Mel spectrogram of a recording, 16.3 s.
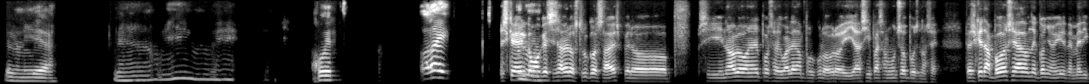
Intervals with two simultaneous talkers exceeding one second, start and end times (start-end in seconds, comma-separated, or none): none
